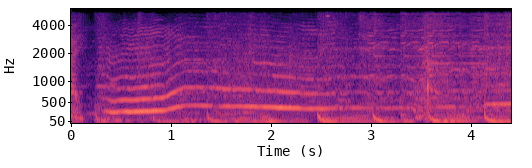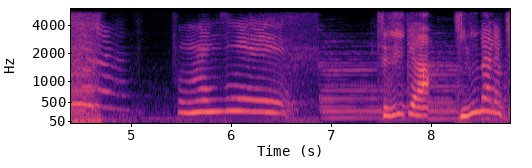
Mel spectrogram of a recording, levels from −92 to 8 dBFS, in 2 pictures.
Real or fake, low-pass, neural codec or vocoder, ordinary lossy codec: fake; 5.4 kHz; codec, 24 kHz, 0.9 kbps, WavTokenizer, medium music audio release; none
